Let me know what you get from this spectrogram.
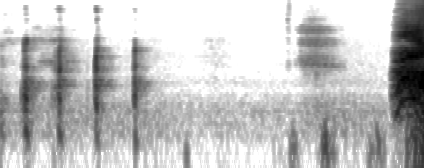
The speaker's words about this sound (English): I may sneeze. Oh, here we go.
